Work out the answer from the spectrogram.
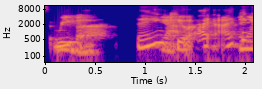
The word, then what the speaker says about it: Ryba: having a moment of is it okay if I pronounce my name for you I love that I love that no no Reba yes Reba thank you I I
